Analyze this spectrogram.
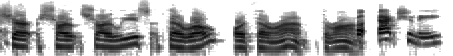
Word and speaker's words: Theron: It's like Charlize Theron or Theron. But actually, Tron. That's how you would actually pronounce it in South Africa.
